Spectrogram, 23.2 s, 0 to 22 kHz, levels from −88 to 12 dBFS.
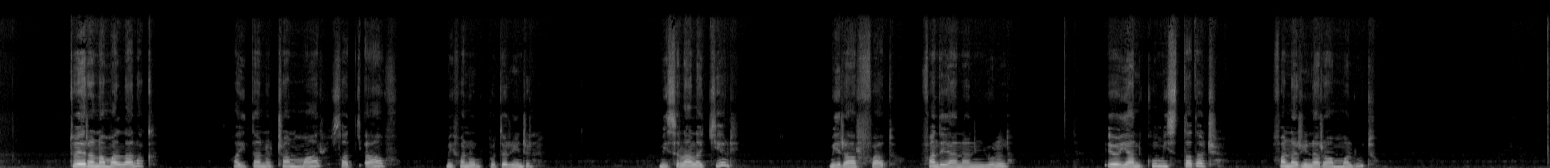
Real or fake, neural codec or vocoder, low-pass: real; none; 19.8 kHz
